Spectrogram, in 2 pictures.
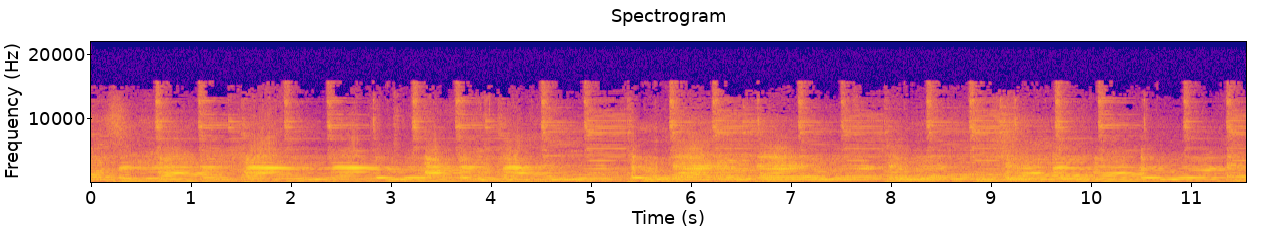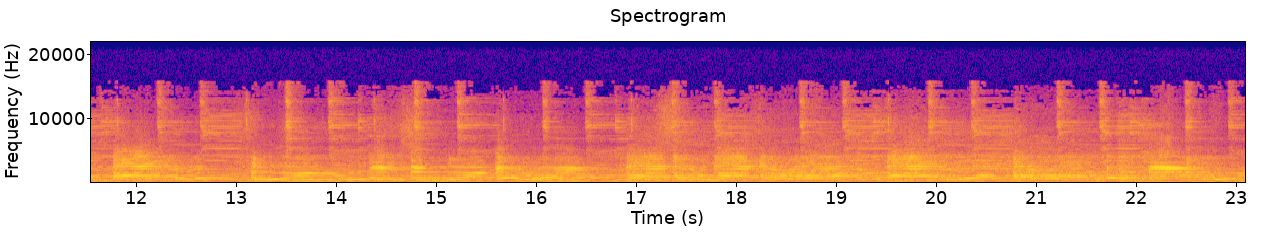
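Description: A woman singing into a microphone over a steady strummed guitar accompaniment.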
